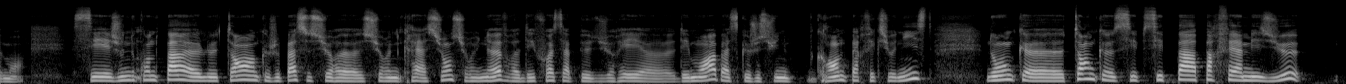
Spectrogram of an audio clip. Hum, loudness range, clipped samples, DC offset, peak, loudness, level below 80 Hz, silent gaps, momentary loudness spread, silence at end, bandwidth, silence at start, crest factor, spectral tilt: none; 4 LU; under 0.1%; under 0.1%; -4 dBFS; -24 LUFS; -68 dBFS; none; 9 LU; 0.45 s; 16.5 kHz; 0 s; 20 dB; -5 dB/octave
